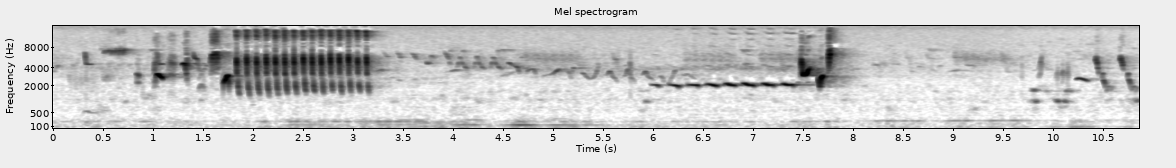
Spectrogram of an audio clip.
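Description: Faint bird song: a rapid trill about two seconds in, a run of short chirps, then another trill near the middle that ends in a quick upward sweep, with a few soft chirps near the end.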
